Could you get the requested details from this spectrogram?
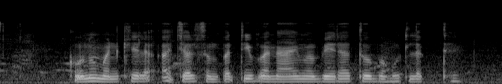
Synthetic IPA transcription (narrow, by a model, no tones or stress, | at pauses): koːnomənkʰel̰ʔɐt͡ʃəlsə̃mpət̪ːibɐnaːemɐbeːɾat̪obɐɦʊt̪lɐɡ̚t̪ɦɛː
